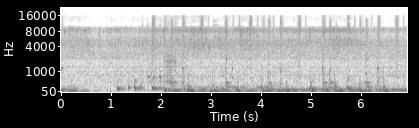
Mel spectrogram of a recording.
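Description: Tomato stew base frying in oil in a pot on the stove: a steady sizzle with scattered small crackles, while a spoon stirs it. The tomato is being fried down at length so the stew won't turn sour.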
